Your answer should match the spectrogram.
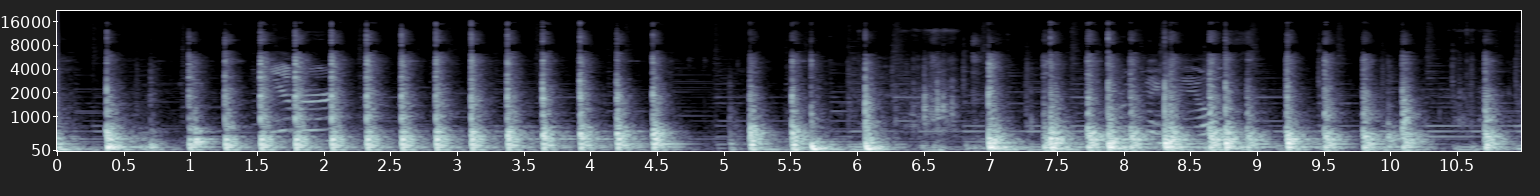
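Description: Hammer driving roofing nails into cement backer board on a floor: a fast, steady run of sharp blows, about three to four a second, with a brief dip in the strokes around the middle.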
